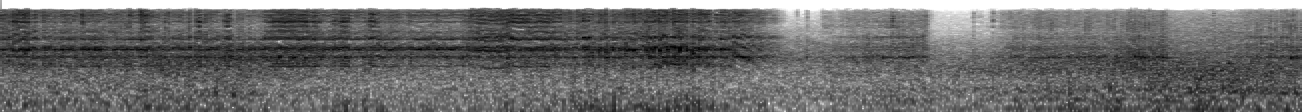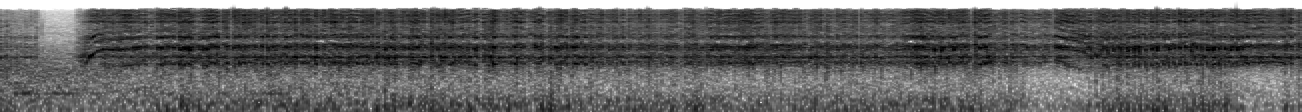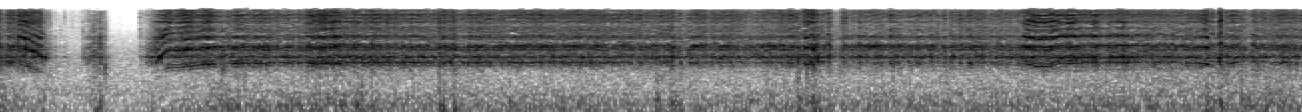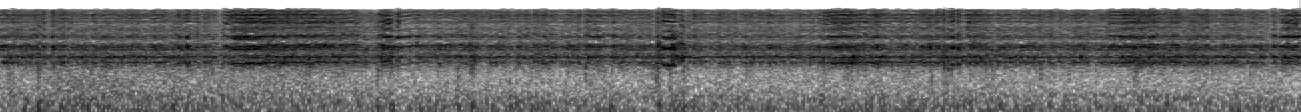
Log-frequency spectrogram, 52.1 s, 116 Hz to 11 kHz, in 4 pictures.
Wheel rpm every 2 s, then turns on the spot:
200, 200, 200, 140, 20, 30, 40, 200, 230, 240, 230, 230, 230, 90, 220, 230, 230, 230, 230, 230, 230, 230, 230, 230, 230, 230.
8-12 26-28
